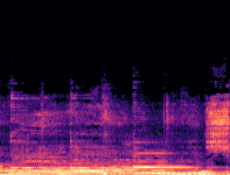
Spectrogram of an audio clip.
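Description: A live band playing a mellow song, with acoustic guitars and keyboard over a steady bass line; the chord moves on near the end.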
